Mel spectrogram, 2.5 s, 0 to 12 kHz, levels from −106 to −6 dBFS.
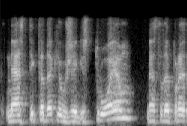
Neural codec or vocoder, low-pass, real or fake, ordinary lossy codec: none; 7.2 kHz; real; Opus, 64 kbps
